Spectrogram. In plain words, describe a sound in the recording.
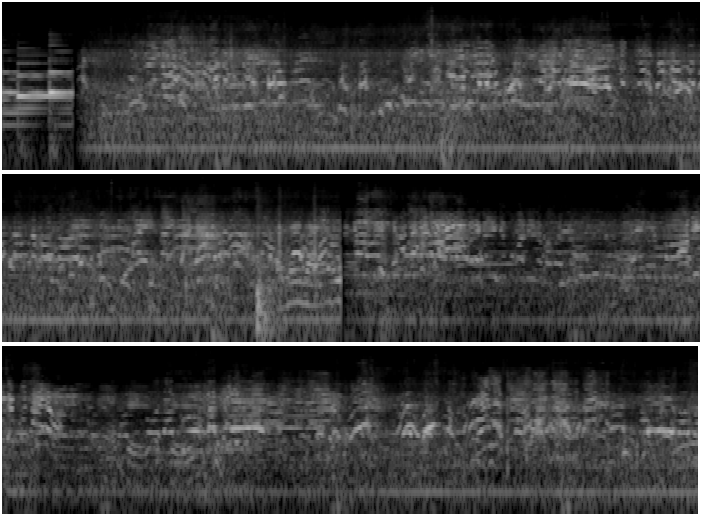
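Teenage girls shriek and chatter excitedly close by.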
